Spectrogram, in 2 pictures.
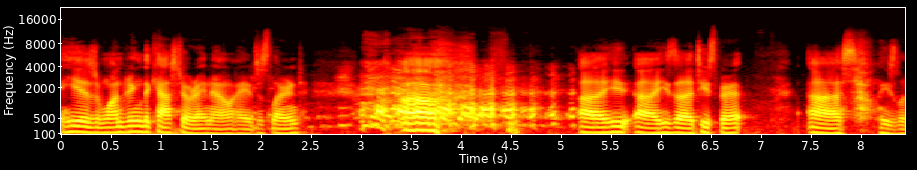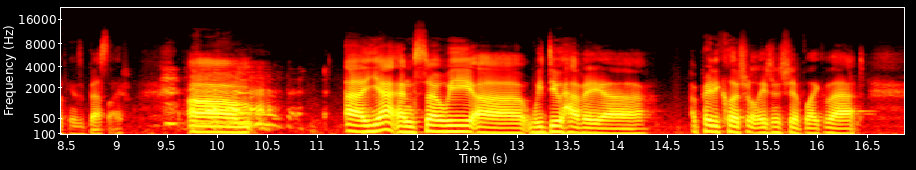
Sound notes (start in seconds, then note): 2.8 participants laugh; 9.5 participants chuckling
